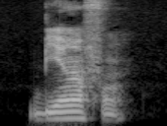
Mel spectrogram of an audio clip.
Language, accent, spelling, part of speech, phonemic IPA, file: French, France, bien-fonds, noun, /bjɛ̃.fɔ̃/, LL-Q150 (fra)-bien-fonds.wav
- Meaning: real estate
